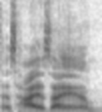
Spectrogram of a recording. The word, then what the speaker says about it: Azhiaziam: from Moro Bay here it's pronounced as high as I am is how you say the name and as high as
